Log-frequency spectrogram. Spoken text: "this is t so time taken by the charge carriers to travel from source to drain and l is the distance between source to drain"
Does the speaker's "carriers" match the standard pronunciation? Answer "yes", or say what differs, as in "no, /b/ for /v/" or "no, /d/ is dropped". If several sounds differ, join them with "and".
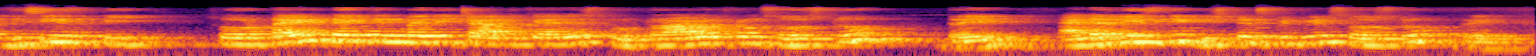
no, /s/ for /z/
